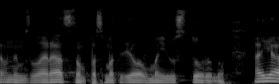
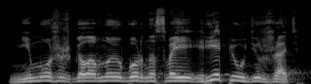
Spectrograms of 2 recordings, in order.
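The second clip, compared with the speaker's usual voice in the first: attacking; 10 semitones higher, 12 dB louder than usual. A narrator's reading. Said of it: "налетел Николай на Катю".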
